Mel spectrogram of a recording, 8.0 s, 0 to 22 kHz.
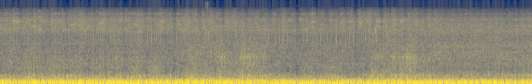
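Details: Holden VX SS Commodore with freshly rebuilt 4L60E transmission, engine warm near half temperature: smooth, steady low idle rumble after shifting into reverse, foot off brake, with no clunks, whine or shudder; normal reverse engagement.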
